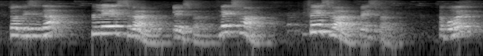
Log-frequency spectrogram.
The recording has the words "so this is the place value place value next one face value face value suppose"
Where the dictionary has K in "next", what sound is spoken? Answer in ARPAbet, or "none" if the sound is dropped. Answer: K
